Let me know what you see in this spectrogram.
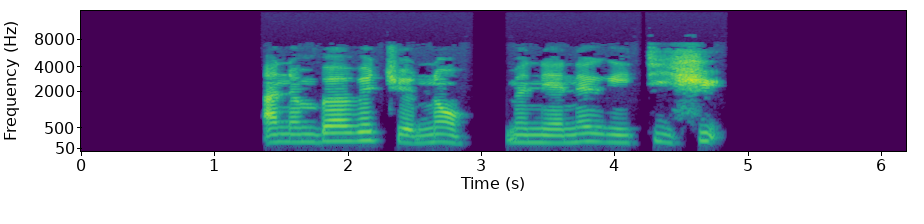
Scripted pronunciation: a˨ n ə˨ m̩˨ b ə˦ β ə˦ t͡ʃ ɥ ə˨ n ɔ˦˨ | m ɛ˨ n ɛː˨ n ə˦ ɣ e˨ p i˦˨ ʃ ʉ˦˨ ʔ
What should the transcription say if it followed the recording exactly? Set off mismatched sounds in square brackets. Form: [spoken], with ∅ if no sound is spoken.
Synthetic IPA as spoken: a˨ n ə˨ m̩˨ b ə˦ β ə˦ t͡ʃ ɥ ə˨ n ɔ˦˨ | m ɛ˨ n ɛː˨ n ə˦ ɣ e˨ [t] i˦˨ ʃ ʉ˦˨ ʔ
